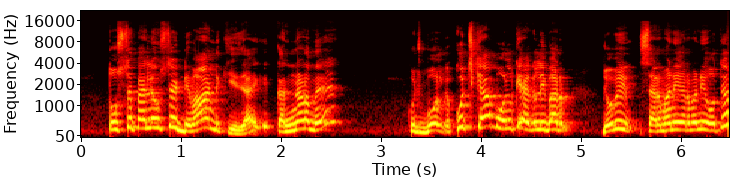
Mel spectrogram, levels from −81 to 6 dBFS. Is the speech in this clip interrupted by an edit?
no; 0 cuts

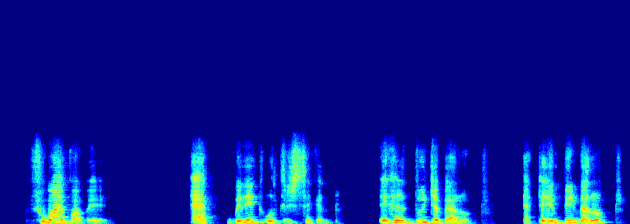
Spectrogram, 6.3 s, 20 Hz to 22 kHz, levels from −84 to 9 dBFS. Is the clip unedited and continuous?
yes; 0 cuts

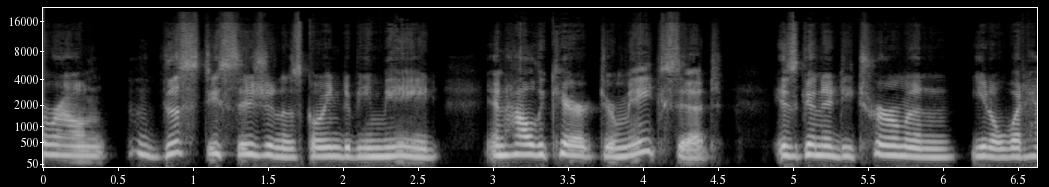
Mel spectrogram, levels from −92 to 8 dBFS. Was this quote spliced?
no; 0 cuts

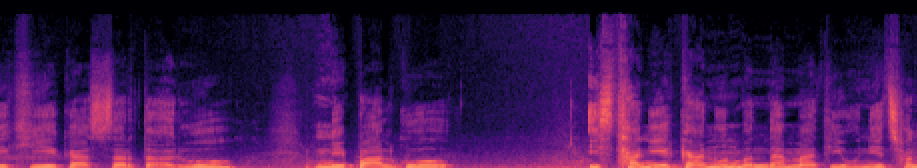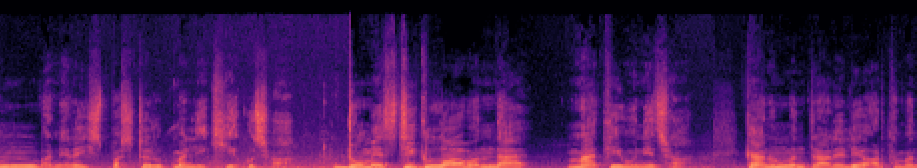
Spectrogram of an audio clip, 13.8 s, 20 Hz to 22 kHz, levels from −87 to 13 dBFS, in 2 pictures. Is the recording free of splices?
no; 2 cuts; at 9.2 s, 12.3 s

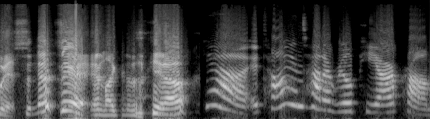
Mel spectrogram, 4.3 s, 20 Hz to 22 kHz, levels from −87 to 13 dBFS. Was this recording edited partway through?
yes; 2 cuts; at 1.2 s, 2.0 s

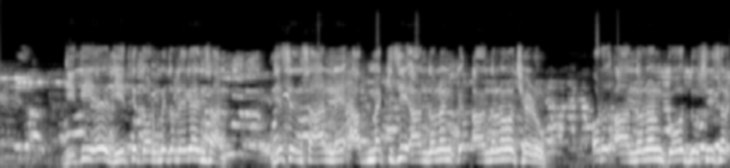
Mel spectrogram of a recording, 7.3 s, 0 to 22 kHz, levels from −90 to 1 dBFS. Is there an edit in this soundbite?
no; 0 cuts

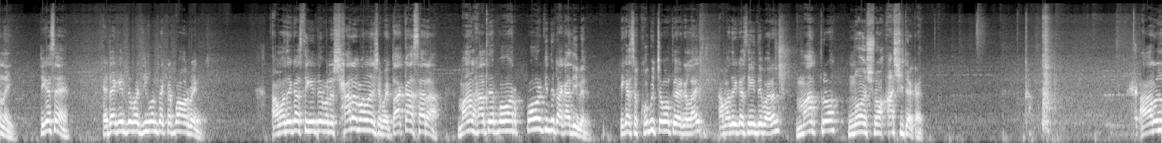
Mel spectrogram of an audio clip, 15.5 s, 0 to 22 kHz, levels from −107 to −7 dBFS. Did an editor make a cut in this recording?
no; 0 cuts

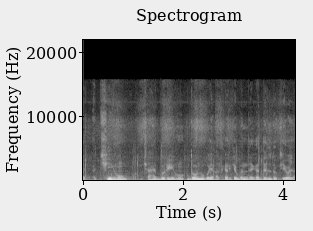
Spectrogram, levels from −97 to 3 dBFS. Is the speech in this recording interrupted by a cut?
yes; 1 cut; at 2.0 s

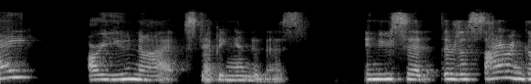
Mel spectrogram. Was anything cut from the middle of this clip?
yes; 1 cut; at 4.4 s

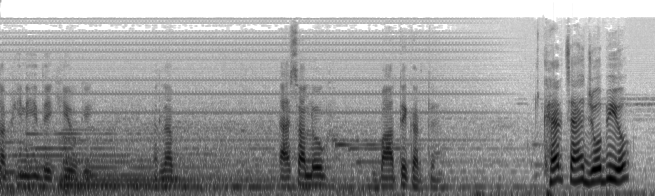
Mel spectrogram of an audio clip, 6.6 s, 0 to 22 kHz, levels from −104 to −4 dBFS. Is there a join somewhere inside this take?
no; 0 cuts

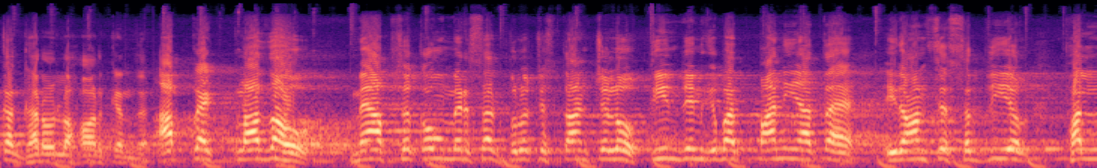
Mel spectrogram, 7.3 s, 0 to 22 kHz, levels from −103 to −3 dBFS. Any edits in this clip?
yes; 2 cuts; at 0.9 s, 4.4 s

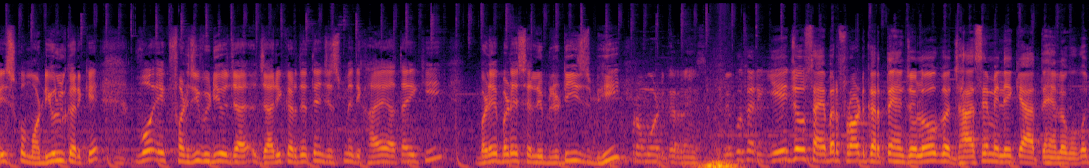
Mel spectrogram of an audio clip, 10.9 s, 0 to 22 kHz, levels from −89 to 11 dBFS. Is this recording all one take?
no; 1 cut; at 7.0 s

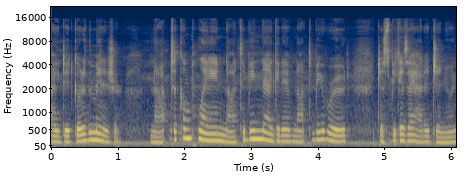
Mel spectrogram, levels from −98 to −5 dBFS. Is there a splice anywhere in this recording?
no; 0 cuts

